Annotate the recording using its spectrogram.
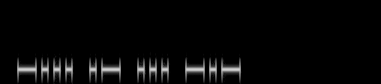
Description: Morse code, heard as a keyed tone, about 20 wpm, 700 Hz. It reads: BASK
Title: Build A Word - 4 Letters At A Time - 10-Letter Words - 20wpm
